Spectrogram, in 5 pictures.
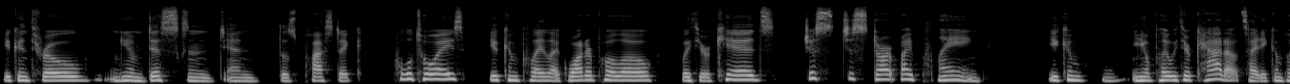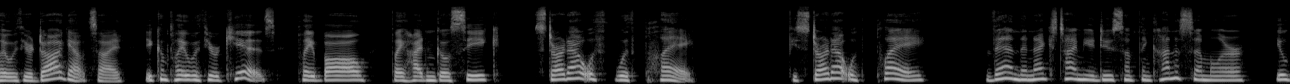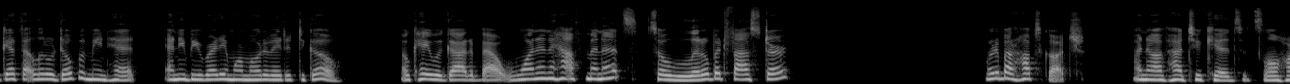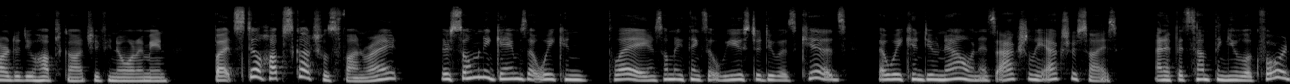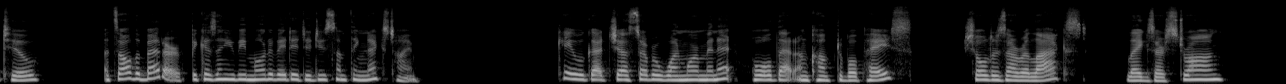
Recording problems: none

